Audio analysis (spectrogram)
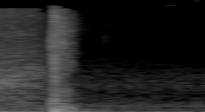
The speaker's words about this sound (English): While the couple are looking for the first aid kit for you, you quickly open the car door and see the keys are still in the ignition.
